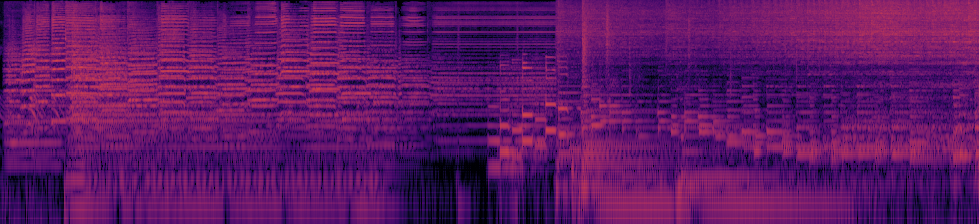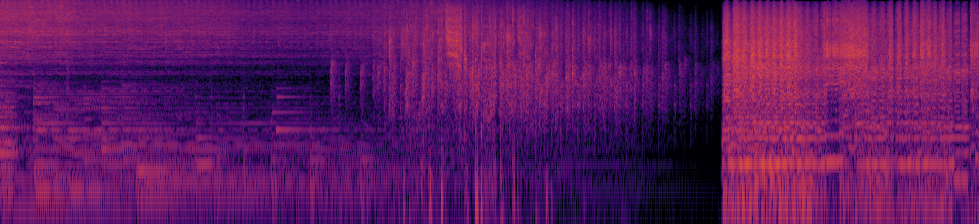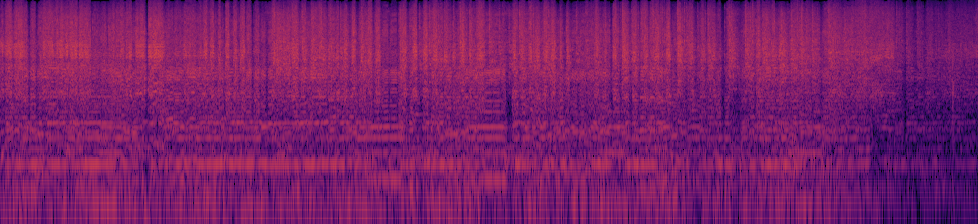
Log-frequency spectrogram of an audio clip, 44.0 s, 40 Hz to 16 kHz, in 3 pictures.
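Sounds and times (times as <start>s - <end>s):
wailing overblown tenor saxophone: 0.0s - 8.4s, 25.7s - 44.0s
free jazz octet with tenor saxophone and drums: 0.0s - 21.6s, 25.5s - 44.0s
clattering drums: 8.4s - 23.1s, 30.3s - 44.0s.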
